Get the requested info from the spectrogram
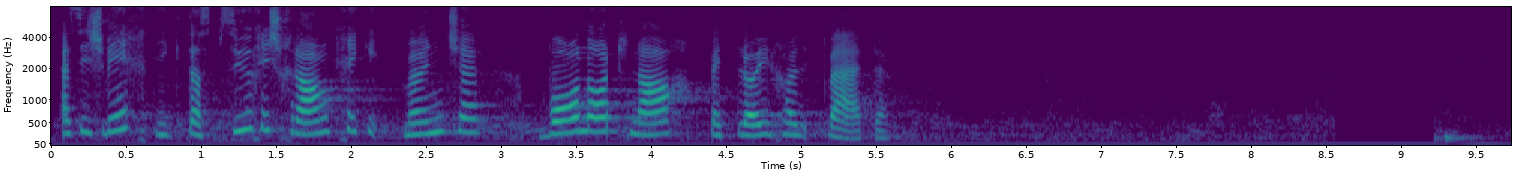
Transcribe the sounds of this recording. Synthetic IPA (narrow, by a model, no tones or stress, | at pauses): ʔəsɪʃʋɪχtɪkd̥ɑspsyːχɪʃχɾɑŋkχiɡimœnʃəʋoːnɔtnɑːχb̥et̪ɾœʏχœntʋæːɾd̥ə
